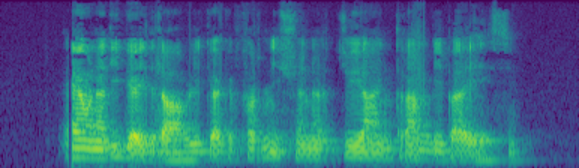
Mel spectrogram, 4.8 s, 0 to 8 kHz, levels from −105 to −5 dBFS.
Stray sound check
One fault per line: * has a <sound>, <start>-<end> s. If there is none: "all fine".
* has a dropout, 0.6-0.6 s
